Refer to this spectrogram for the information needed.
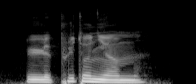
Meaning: plutonium
- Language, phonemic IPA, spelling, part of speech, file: French, /ply.tɔ.njɔm/, plutonium, noun, Fr-plutonium.ogg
